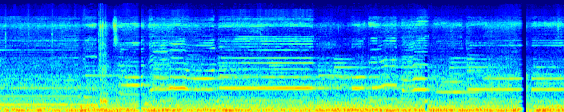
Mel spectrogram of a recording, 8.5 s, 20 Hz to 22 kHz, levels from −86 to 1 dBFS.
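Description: A recording of everyday sounds carries three kinds of network damage. Short concealed packet loss appears at 0.33 s and at 6.37 to 6.43 s. About 20 ms and then 40 ms of audio never arrived, and the receiver bridged each hole by extending the preceding sound, which leaves a brief smear or wobble. At 2.05 to 2.13 s a burst of packet loss removes 60 ms. The decoder carries the last sound forward and turns it down, so a short held buzz or fading hiss replaces the real material before playback resumes further on. From 7.79 to 7.99 s, 180 ms of synthesized continuation fades into about 20 ms of silence, and the sound returns with that stretch missing. The likely cause is a long network dropout.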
